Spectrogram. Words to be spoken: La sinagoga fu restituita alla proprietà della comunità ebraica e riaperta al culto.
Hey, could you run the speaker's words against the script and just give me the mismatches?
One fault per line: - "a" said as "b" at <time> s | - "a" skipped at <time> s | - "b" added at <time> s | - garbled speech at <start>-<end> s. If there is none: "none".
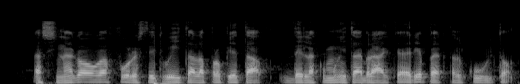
none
